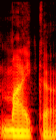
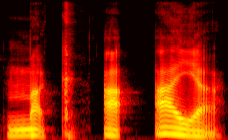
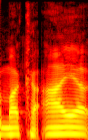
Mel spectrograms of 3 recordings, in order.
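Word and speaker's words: Michaiah: It's not Micah. It's spelled M-I-C-H-A-I-A-H. Micaiah.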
